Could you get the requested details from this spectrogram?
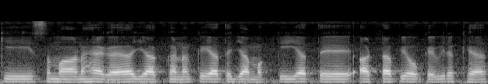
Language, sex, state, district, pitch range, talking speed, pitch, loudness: Punjabi, male, Punjab, Kapurthala, 120-125 Hz, 210 wpm, 125 Hz, -15 LUFS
